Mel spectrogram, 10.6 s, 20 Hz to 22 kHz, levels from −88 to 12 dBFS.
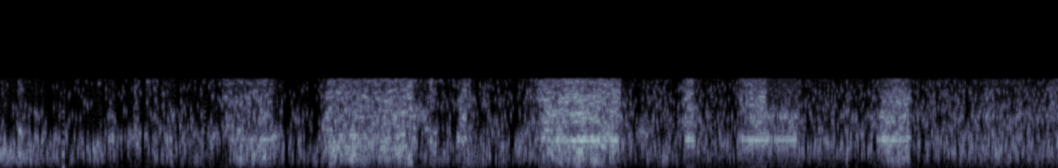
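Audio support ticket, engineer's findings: Background pulled down and broken into twinkling specks. Probable component: overdone noise removal. Reduction set too strong, so frequency bands close to its noise estimate are cut hard or gated off, and quiet speech energy in those bands goes with the noise.

Narrow, boxy speech throughout, nothing heard above about 3.7 kHz or below about 150 Hz; scratchy s sounds, granular hiss under speech, distortion on loud high content. Probable component: Bluetooth CVSD headset codec, consistent with a 64 kbps one-bit delta stream whose adaptive step cannot keep up with fast, loud high-frequency movement.

Short buzzy bursts at 0.62–0.64 s, 2.04–2.08 s and 7.11 s. Probable component: Bluetooth headset packet repeated. Voice packets lost on the headset link and the last one decoded again. Bursts of about 19 ms and 15 ms fit four or five repeats at 3.75 ms, producing a buzz near 267 Hz until good packets resume.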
